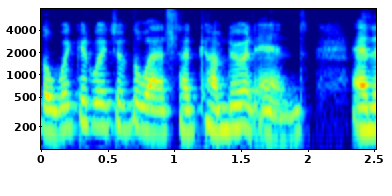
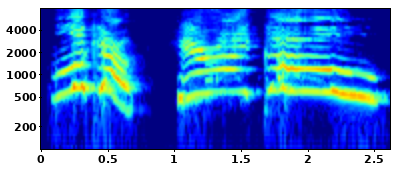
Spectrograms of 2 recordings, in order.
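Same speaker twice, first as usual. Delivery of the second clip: very high, louder, dragged-out witch cry; final wail; 4 dB louder, much slower than usual. A narrator's reading. Witch crying out as she melts, high and drawn out. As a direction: let the last words stretch away.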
